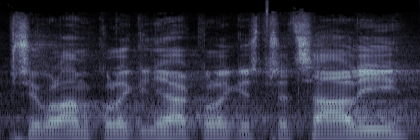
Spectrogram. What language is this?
Czech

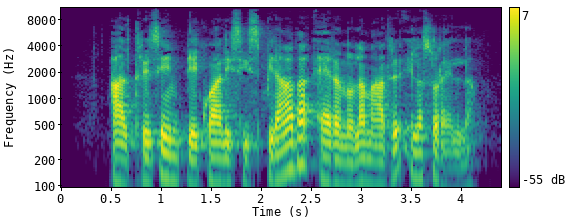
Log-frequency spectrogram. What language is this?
Italian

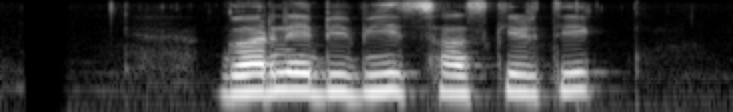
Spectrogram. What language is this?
Nepali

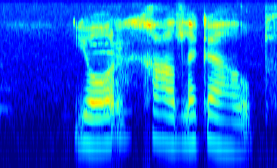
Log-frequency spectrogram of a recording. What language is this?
Afrikaans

